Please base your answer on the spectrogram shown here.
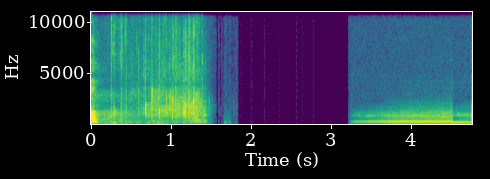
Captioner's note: attendees applauding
